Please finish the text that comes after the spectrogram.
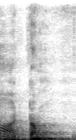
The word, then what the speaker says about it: autumn: For examples देखिए, AUTUMN, यानी एम के बाद एन है तो यहाँ अपना एन साइलेंट हो जाता है, क्योंकि एम के फौरन बाद एन आए तो एन साइलेंट रहेगा। तो ये अपना हो गया ऑटम। ऑटम क्या होता है?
